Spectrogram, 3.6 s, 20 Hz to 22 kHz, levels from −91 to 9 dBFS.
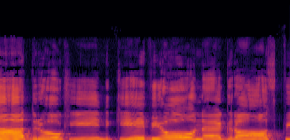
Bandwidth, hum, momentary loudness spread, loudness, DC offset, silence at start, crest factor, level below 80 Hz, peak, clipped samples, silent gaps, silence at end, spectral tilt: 16 kHz; none; 8 LU; -22 LUFS; under 0.1%; 0 s; 14 dB; -78 dBFS; -8 dBFS; under 0.1%; none; 0 s; -1 dB/octave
